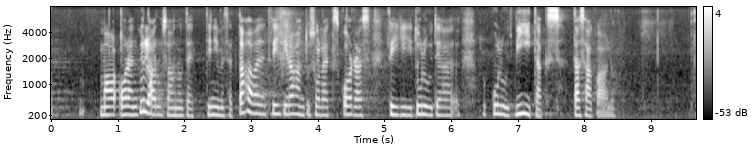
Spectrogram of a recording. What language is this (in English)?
Estonian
